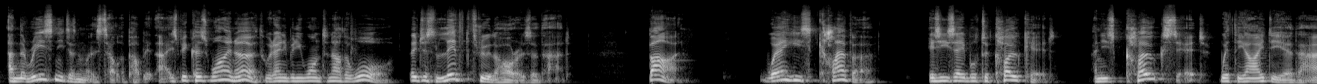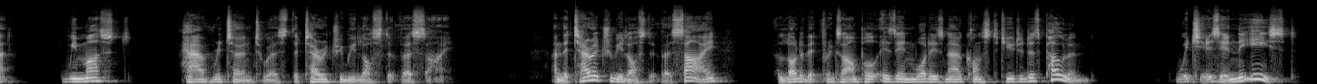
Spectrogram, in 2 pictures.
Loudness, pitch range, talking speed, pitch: -19 LUFS, 110-170 Hz, 195 wpm, 140 Hz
